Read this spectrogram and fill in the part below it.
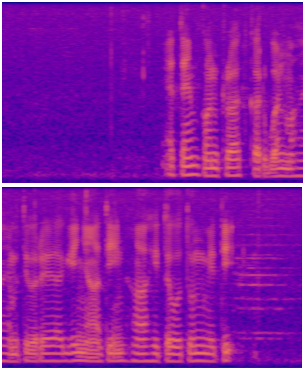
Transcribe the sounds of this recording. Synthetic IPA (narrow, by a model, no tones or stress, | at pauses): æ̰t̪æmkoɳʈraːt̪kɐɾṵʋanmaɦaemət̪iʋə̰ɾəjaːɡeɲa̰ːt̪iːnɦaːɦit̪əʋut̪unʋet̪i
